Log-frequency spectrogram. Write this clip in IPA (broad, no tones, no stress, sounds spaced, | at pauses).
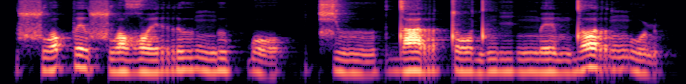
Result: sʷ ʌ p e sʷ ʌ ʁʷ e r ɯ ŋ ɯ p ɓ o | t͡ɕ ɯ | d a r t o d ŋ i ŋ͡m e m d ʌ r ŋ u ɳ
